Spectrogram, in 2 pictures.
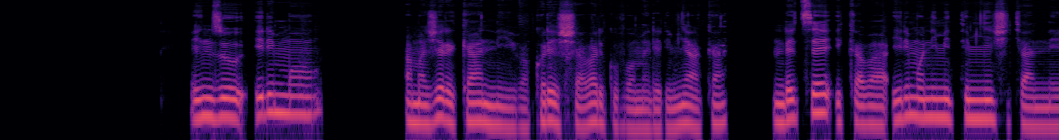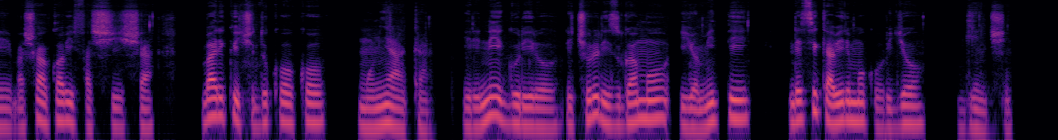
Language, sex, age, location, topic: Kinyarwanda, male, 36-49, Kigali, agriculture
